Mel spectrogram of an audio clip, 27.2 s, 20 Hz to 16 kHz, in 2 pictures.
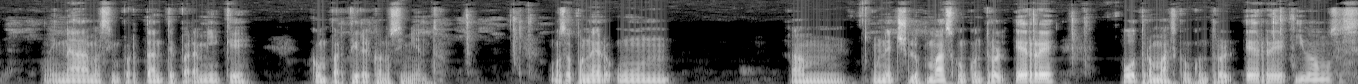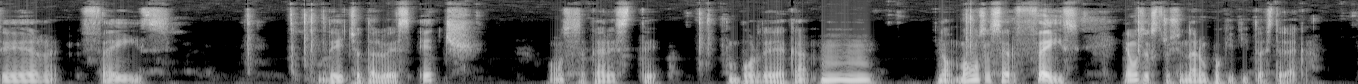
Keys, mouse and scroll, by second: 0.5-2.5 middle drag, 2.6 scroll down 2, 3.1 scroll up 1, 3.6 middle click, 4.5 scroll down 2, 4.7 scroll up 2, 4.9-5.5 scroll down 2, 6.0 ctrl+r, 6.5 ctrl+click, 9.3 click, 11.5 ctrl+r, 11.9 ctrl+click, 13.3 ctrl+click, 13.6 ctrl+Tab, 15.3 click, 16.0 right click, 16.3 middle click, 17.5 ctrl+shift+middle click, 17.5 ctrl+shift+Tab, 18.3 click, 19.1 right click, 20.3-21.5 drag, 21.5 ctrl+z, 23.3 right click, 24.1 ctrl+Tab, 24.7 click, 25.1 right click, 25.8 e.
